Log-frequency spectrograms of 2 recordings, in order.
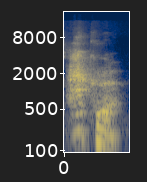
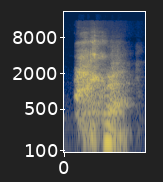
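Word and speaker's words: Accra: a message in YouTube telling me how to pronounce Acura and it's like Acra that's how you say it uh Jay bter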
